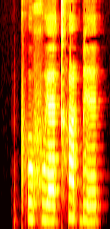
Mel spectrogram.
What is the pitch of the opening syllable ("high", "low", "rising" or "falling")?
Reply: rising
